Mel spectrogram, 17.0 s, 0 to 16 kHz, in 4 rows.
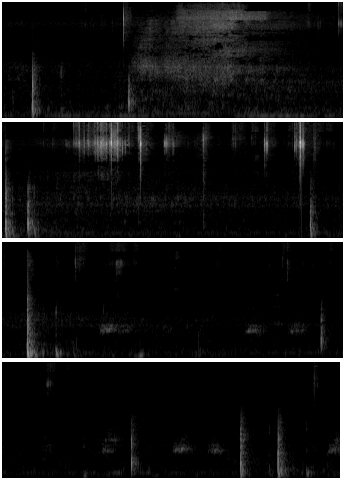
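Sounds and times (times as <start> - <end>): fireworks crackles and pops: 0.4 - 8.3.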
